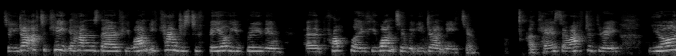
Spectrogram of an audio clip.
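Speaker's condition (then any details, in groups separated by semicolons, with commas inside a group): No condition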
